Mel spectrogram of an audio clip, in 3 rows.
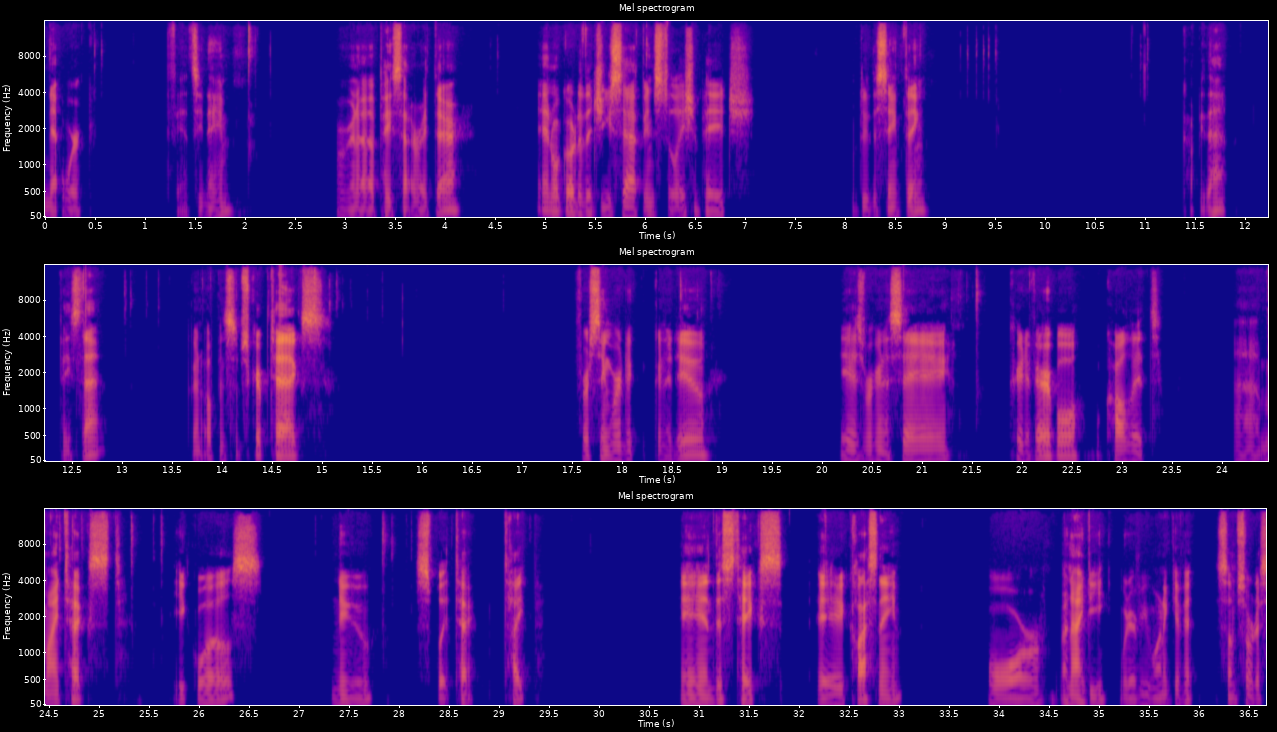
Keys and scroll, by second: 0.0 super+c, 0.8 super+v, 9.9 super+c.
